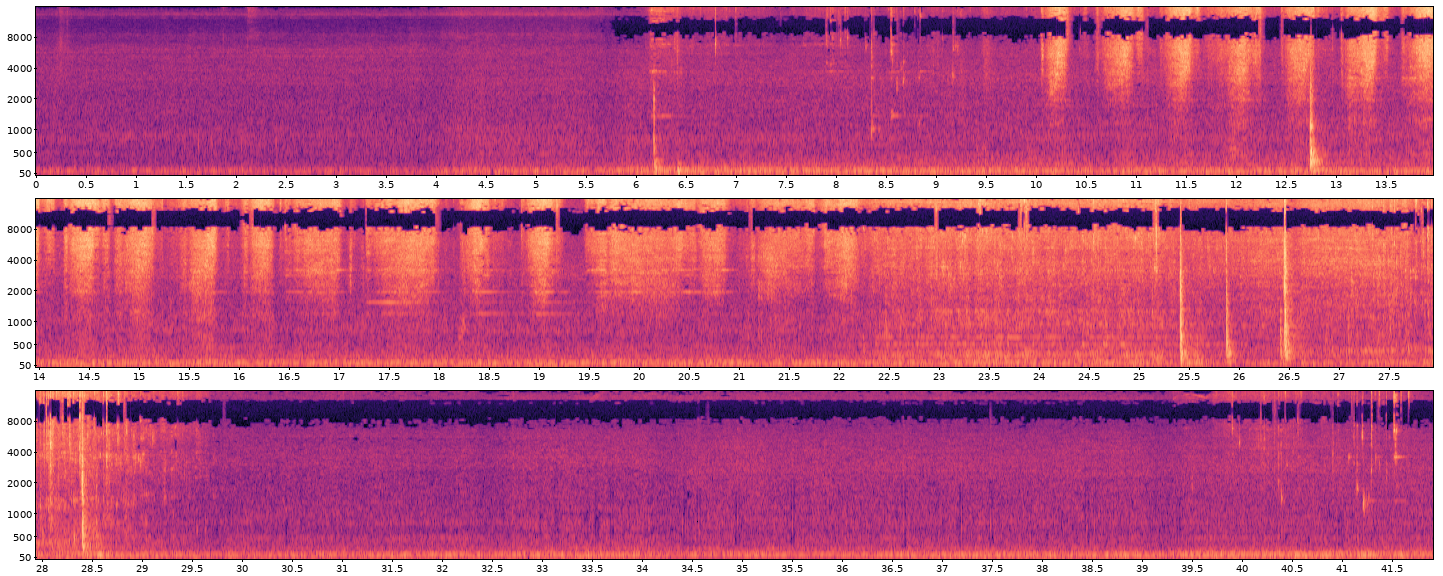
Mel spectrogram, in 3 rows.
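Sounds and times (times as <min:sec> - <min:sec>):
steady low hum: 0:00.0 - 0:26.5, 0:28.2 - 0:41.9
scrubbing wet metal: 0:07.7 - 0:29.5.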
